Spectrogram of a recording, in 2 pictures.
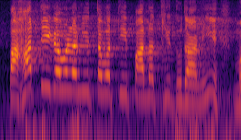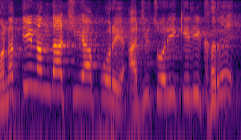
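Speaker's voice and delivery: slow, drawn-out devotional verse; abhang recitation. Acted. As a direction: recite the verse slowly, stretching the phrases.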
